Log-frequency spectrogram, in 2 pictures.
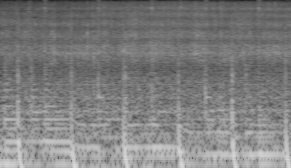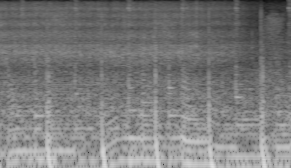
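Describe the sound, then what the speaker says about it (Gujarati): Okra sizzles and fries steadily in a hot pan for a creamy malai bhindi, a dense continuous crackle with regular stirring scrapes throughout, close and fairly loud, no talk. "એને બરાબર સાંતળી લેવાનું."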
